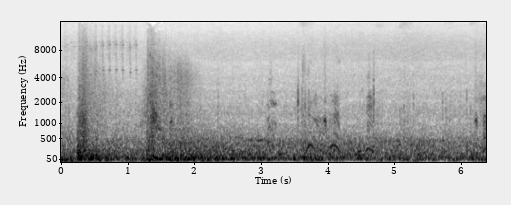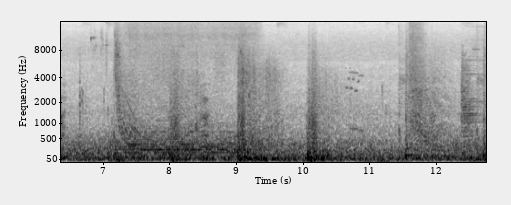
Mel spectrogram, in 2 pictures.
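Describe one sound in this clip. Blasts and explosions boom again and again over a low rumbling roar.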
